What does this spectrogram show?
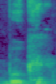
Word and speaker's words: bouquet: So in French it would be like bouquet, a little bit of less pronounced T sound, which is silent in both languages but still has a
